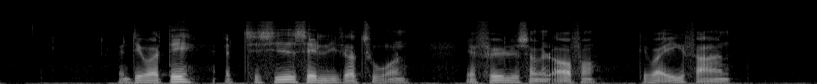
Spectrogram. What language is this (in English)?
Danish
